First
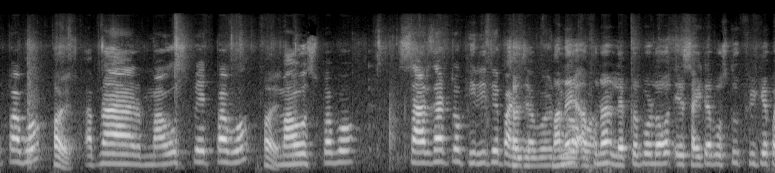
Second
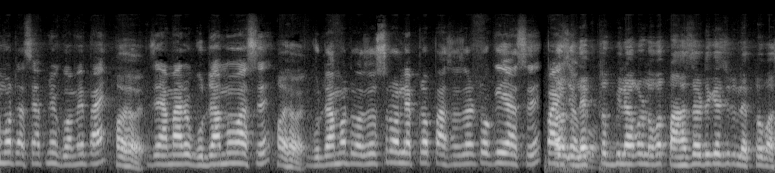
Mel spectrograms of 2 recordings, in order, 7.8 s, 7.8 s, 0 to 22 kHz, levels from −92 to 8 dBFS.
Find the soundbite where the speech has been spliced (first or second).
second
